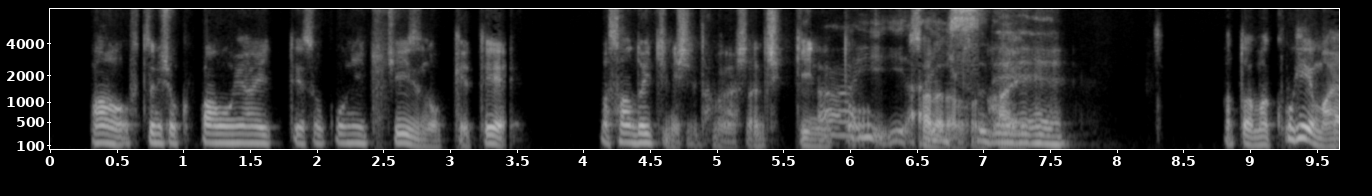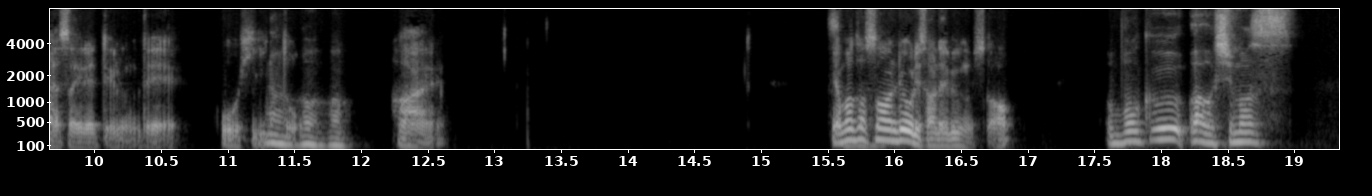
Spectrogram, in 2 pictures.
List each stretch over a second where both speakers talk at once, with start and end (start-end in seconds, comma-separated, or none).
5.8-7.4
